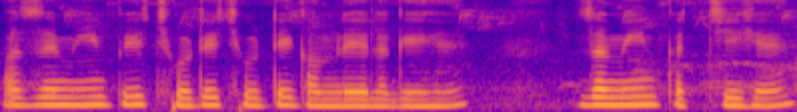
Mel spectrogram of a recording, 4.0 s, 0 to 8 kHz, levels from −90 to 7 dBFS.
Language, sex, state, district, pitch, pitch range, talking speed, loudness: Hindi, female, Uttar Pradesh, Lucknow, 205 Hz, 190-215 Hz, 150 wpm, -19 LUFS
